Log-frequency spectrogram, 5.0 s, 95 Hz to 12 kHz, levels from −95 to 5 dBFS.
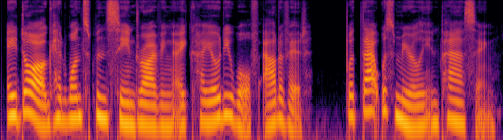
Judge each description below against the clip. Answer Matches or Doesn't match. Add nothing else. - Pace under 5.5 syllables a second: Matches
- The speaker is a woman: Matches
